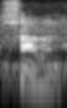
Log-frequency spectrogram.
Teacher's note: অর্থাৎ শব্দের শুরুতে যদি মফলা থাকে তা উচ্চারিত হবে না, এবং যে ধ্বনিটির সাথে মফলা যুক্ত হবে সেখানকার স্বরধ্বনিটি একটু নাসিক উচ্চারিত হবে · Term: নাসিক উচ্চারণ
